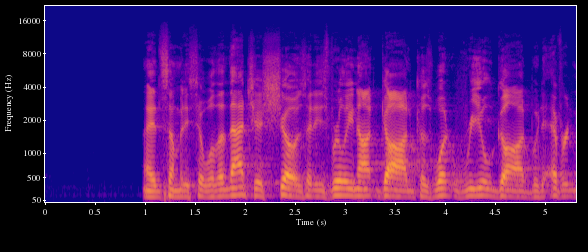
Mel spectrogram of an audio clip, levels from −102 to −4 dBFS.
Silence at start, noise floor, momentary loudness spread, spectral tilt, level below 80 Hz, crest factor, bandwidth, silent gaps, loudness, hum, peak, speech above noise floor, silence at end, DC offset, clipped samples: 1 s; under -90 dBFS; 8 LU; -5.5 dB/octave; -76 dBFS; 18 dB; 12.5 kHz; none; -33 LUFS; none; -16 dBFS; over 57 dB; 0 s; under 0.1%; under 0.1%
